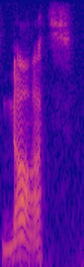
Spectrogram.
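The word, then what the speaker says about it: Knott's: which is wrong uh it is not Berry Farm it's not Nots Berry Farm it is knots knots being the the name Berry Farm the thing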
